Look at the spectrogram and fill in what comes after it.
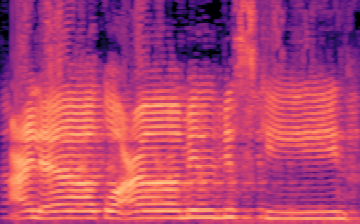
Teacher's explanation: طا کو پر کر کے پڑھیں گے، تا کی طرح باریک نہیں پڑھیں گے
